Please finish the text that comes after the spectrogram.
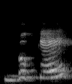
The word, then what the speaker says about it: bouquet: So what do you notice in this? We are not pronouncing your T. You get it? We are not pronouncing the T.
